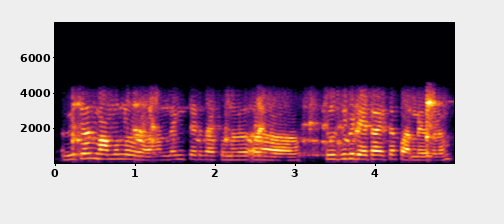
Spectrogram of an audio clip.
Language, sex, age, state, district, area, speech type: Telugu, female, 18-30, Andhra Pradesh, Kurnool, rural, conversation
